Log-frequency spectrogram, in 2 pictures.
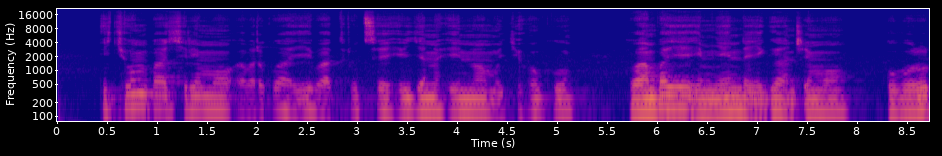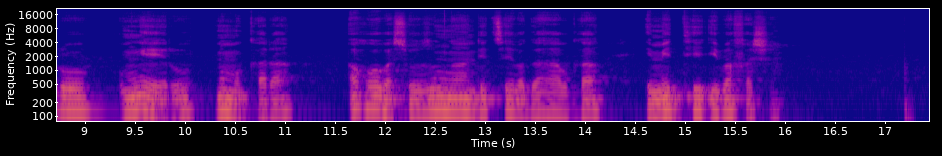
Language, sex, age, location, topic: Kinyarwanda, female, 25-35, Kigali, health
